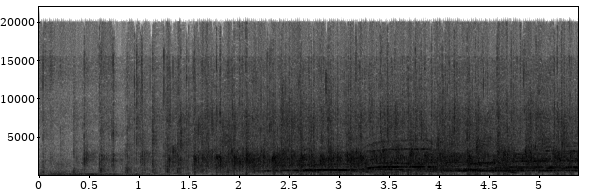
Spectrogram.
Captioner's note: audience clapping and cheering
